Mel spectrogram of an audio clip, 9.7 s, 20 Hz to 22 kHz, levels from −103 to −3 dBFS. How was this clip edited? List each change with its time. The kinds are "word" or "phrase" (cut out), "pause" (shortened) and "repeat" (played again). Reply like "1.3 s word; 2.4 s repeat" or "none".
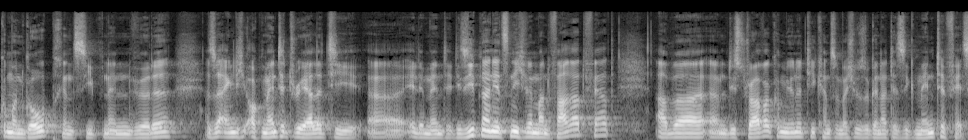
none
